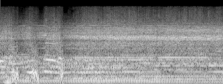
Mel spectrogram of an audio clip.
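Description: Live rock band with electric guitars, bass and drums: a sung or shouted vocal line in the first half second or so, then the band holds a steady sustained chord.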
